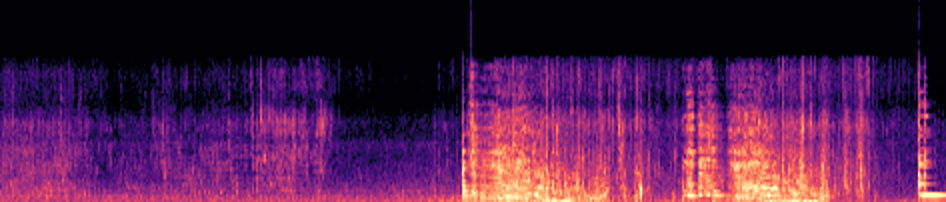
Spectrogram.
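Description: Water poured from a bowl into a large pot of beef over a wood fire, then the meat and water sloshed about with a metal ladle in two louder spells, with a short metallic clink near the end.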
